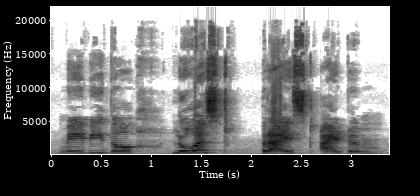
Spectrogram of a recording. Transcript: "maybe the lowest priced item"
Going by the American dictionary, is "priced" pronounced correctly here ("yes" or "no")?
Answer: yes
